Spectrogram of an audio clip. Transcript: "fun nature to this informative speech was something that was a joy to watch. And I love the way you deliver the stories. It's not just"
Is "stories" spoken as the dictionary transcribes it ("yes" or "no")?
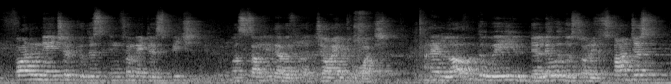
no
